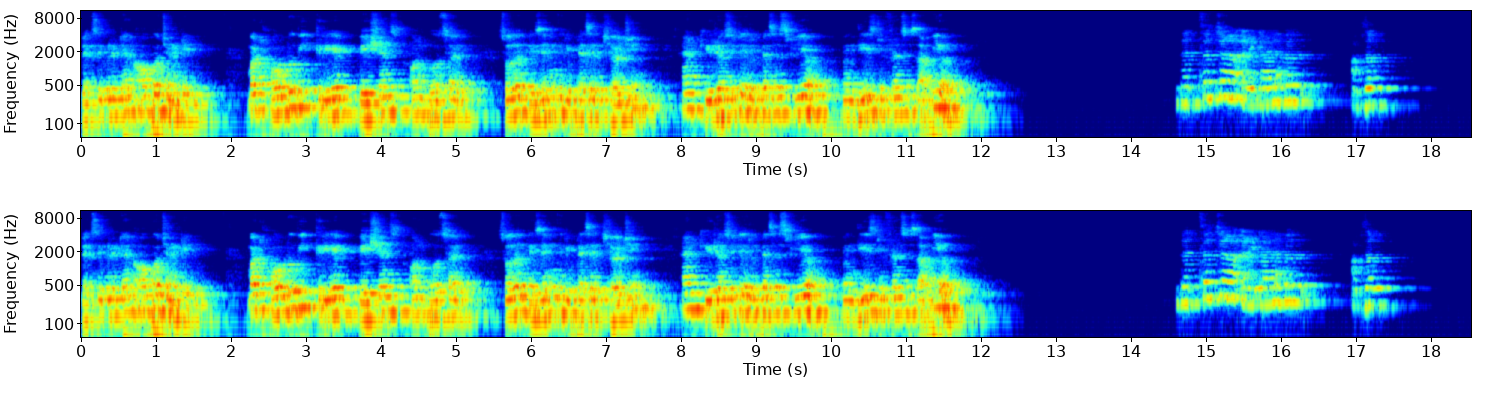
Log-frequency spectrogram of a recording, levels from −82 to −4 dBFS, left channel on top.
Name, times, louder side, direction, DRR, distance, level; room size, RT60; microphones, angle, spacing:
voice 1, 0.0-1.5 2.2-5.1 5.6-7.4 8.0-9.8 10.1-11.6, equal, 15° right, -7 dB, 1.1 m, -23 dB
voice 2, 14.6-16.4 16.9-17.2, equal, 5° left, -11 dB, 0.7 m, -33 dB
4.7 x 2.0 x 2.3 m, 0.94 s
head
